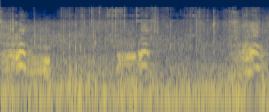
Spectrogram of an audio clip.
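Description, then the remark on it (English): Ducks call out in agitated, squawking bursts, three loud flurries spaced across the moment, over a steady low rumble of background noise with no one talking. “My my ducks is trying to tell me something.”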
